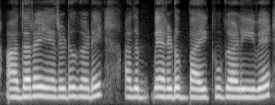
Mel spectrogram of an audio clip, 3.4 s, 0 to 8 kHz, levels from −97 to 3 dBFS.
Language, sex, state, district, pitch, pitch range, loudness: Kannada, female, Karnataka, Bidar, 245 Hz, 235-255 Hz, -14 LUFS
